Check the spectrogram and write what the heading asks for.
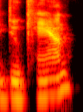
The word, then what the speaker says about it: Duncan: quick correction my lip my name is do can you've been mispronouncing my name all this time and I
